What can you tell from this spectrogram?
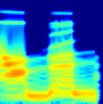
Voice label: robot voice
